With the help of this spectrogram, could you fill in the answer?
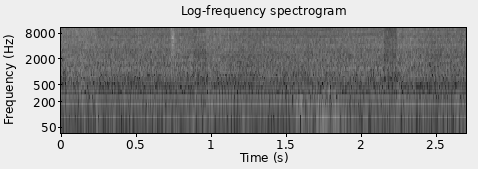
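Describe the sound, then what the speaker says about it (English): Ford Fiesta engine in a racing video game, a steady, moderately loud drone that holds an even pitch with a slight rise and fall, heard alone with no talk. "we're getting into this Ford Fiesta Level 9"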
